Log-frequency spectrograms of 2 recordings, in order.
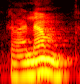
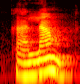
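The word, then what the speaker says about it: कलम: This one is kalam. Kalam means pen. Here the last letter is ma. So you should say as im. Ka la im kalam. Ka la im kalam.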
